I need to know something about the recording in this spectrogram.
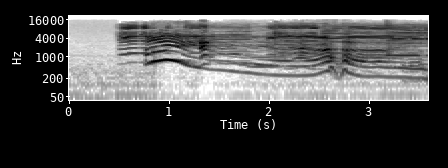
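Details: A pet dog named Negro howls along to a Mexican song. A long, wavering howl rises, then slowly falls and bends over the music. A person speaks in Spanish just before.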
